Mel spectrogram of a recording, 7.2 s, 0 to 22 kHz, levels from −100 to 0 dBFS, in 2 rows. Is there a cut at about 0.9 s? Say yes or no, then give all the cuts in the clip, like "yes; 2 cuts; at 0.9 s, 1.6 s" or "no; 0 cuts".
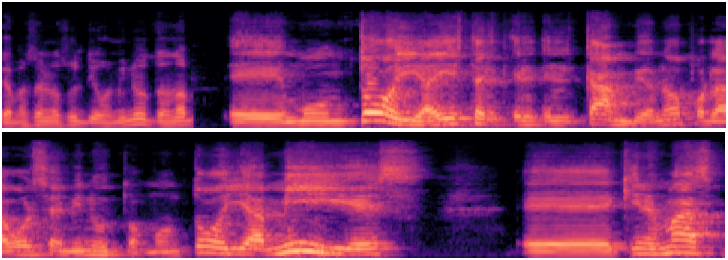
yes; 1 cut; at 0.9 s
